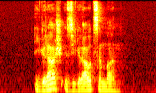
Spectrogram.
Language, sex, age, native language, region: Slovenian, male, 30-49, Slovenian, Drava region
